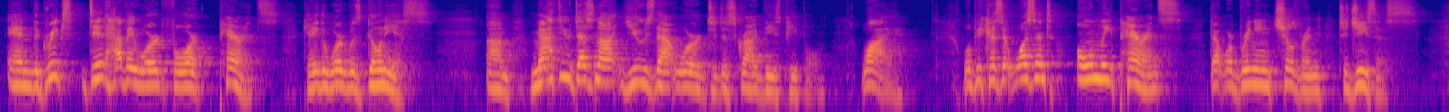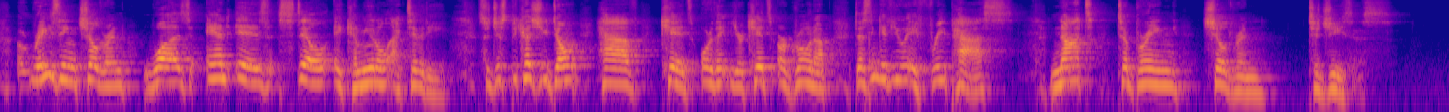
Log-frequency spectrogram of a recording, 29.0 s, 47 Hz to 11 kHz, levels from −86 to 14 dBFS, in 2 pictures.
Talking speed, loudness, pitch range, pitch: 150 wpm, -20 LUFS, 155-215 Hz, 185 Hz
